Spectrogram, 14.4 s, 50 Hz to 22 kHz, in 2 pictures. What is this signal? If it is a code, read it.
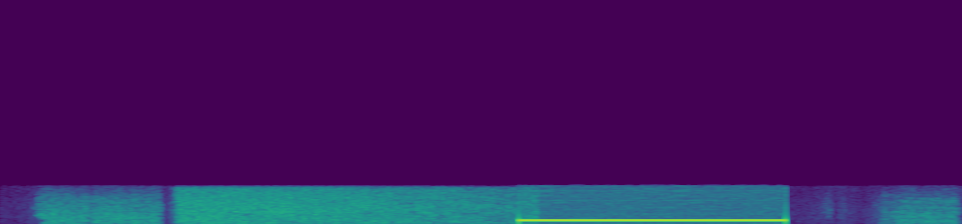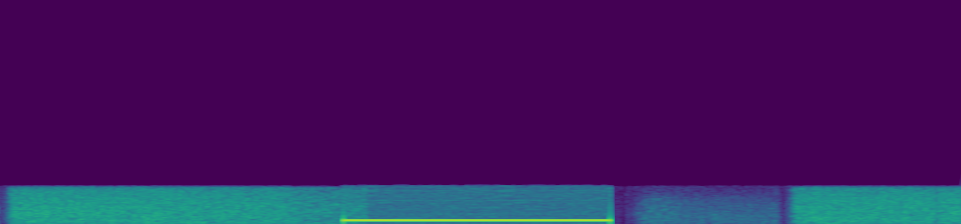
Ringback tone (North America), 440 + 480 Hz.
